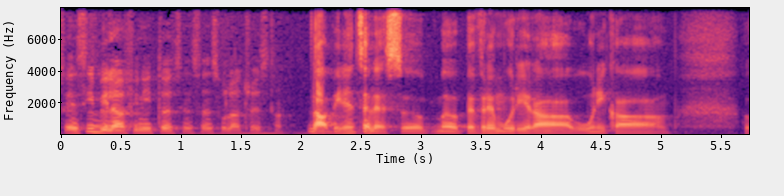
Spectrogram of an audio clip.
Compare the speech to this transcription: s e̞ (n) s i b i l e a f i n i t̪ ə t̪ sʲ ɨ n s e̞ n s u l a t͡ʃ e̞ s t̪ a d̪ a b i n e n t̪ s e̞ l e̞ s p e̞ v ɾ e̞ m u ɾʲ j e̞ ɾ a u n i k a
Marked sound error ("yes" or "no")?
no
